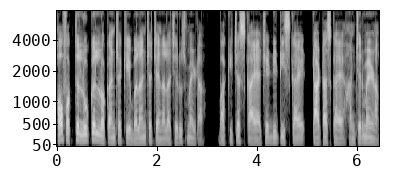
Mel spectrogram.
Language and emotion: Goan Konkani, neutral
